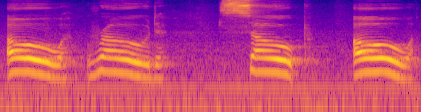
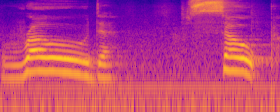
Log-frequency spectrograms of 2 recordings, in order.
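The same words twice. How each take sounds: First: O called out loud, then road and soap; loud model. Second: Road and soap said out loud; loud model words. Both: Shown as a demonstration. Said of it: "say them in a loud voice".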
